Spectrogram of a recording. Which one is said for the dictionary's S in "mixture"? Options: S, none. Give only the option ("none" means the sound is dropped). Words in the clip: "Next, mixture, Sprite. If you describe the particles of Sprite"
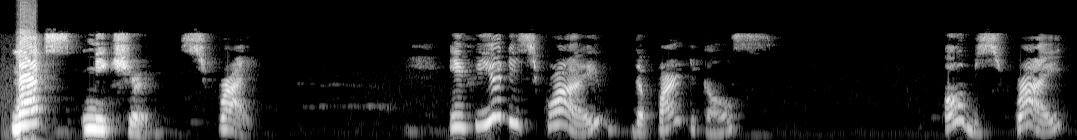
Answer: none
